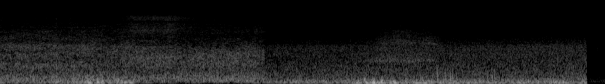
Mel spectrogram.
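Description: Waves wash onto a beach in a steady rushing roar mixed with wind buffeting the microphone, swelling briefly near the middle before cutting off abruptly at the end. No voices.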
